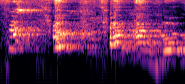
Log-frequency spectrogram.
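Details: Siberian Husky giving three short, harmonic, voice-like calls in quick succession, each opening with a sharp onset and sliding slightly in pitch, about half a second apart, with no other clear sounds.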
